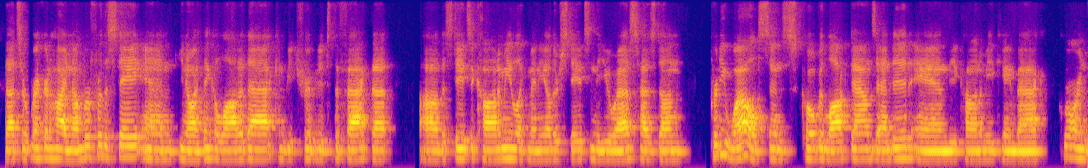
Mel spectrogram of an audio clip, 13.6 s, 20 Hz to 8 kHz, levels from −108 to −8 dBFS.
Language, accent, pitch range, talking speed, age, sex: English, American, 120-135 Hz, 215 wpm, 20-39, male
